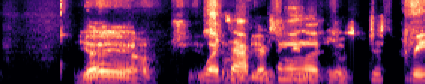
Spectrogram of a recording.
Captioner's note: chatter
